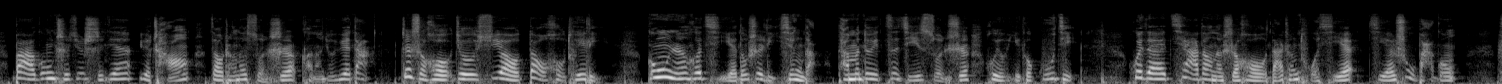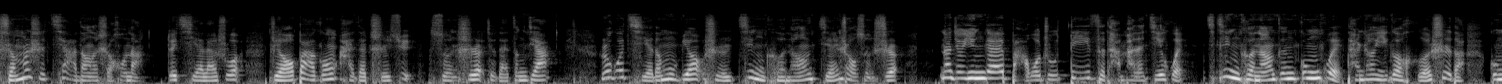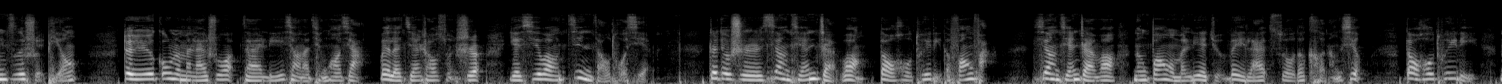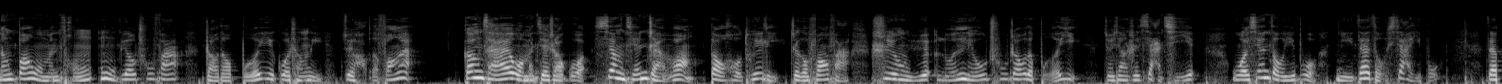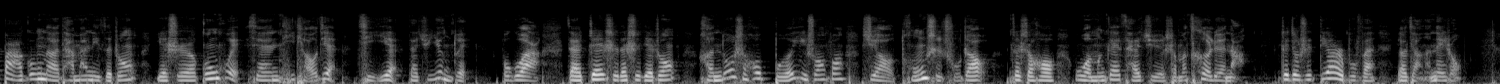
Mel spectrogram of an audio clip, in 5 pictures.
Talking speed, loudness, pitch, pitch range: 275 characters per minute, -21 LUFS, 215 Hz, 185-245 Hz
